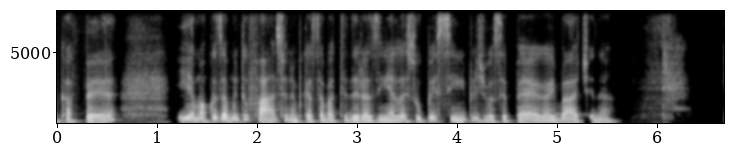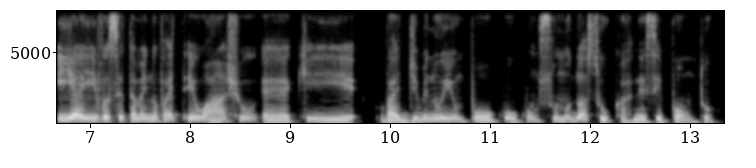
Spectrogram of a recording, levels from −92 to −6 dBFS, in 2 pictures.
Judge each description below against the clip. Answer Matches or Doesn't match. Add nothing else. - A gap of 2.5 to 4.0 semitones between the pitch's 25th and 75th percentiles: Matches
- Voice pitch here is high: Doesn't match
